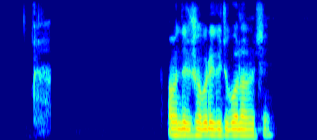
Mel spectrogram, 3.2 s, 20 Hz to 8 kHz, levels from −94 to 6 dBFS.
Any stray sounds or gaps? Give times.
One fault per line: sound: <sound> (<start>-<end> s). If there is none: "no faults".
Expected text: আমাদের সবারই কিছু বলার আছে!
no faults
